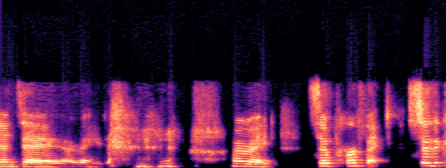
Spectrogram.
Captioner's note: laughs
